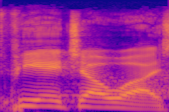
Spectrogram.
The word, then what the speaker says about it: PHLY: I've seen some people discussing how we pronounce it and all that. It's PHLY.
